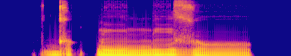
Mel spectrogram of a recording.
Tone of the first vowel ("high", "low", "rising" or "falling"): high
